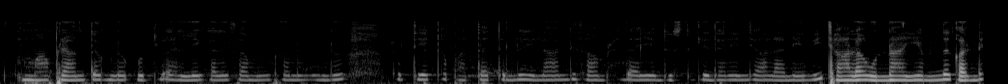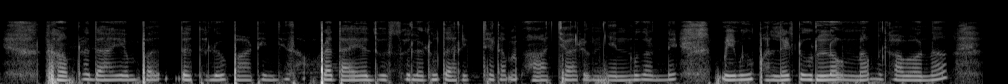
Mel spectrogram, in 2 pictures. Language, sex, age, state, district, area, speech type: Telugu, female, 18-30, Andhra Pradesh, Chittoor, urban, spontaneous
